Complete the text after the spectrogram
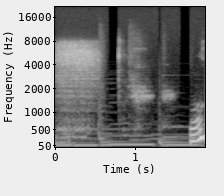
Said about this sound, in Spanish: ¿Cómo calmo el cuerpo? La respiración, así.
